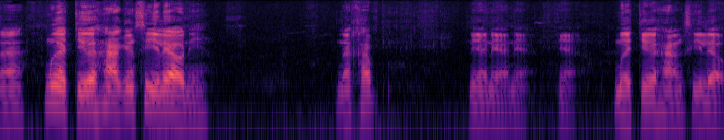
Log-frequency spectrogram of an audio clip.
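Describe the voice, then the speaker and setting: With an Isan accent, a man talks at medium pitch and with lively intonation. The sound is dry and close with no echo. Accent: Isan-accented Thai. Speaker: retired civil servant, forest garden owner. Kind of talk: casual interview.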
